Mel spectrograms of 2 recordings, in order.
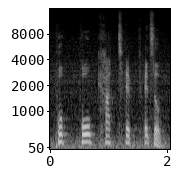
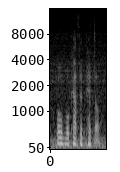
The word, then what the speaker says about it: Popocatépetl: How do you pronounce that? It's the Popocatépetl. Popocatépetl.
